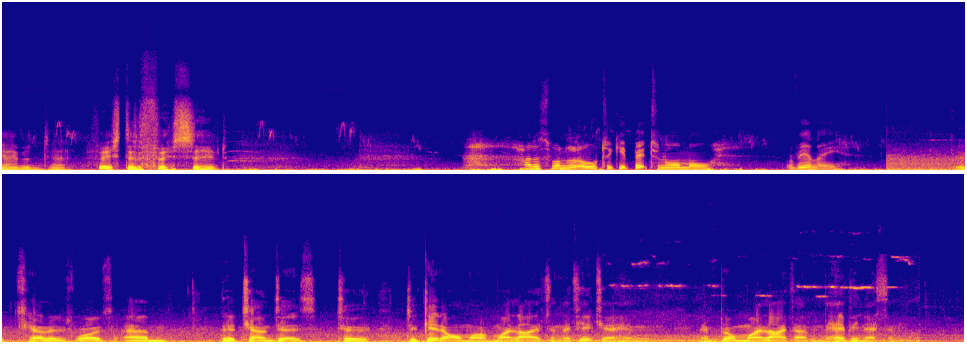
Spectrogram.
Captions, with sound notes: and first in first served. (sighs) I just wanted it all to get back to normal, really. The challenge was, the challenge is to, to get on with my life and the future and build my life up and happiness...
